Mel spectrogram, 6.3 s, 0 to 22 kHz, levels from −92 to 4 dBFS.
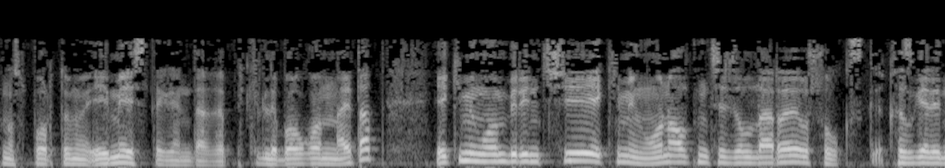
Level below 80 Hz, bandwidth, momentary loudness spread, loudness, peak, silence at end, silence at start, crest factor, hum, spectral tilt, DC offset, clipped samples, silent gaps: -52 dBFS; 8.8 kHz; 8 LU; -20 LUFS; -6 dBFS; 0 s; 0 s; 12 dB; none; -6 dB/octave; under 0.1%; under 0.1%; none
